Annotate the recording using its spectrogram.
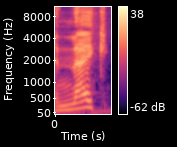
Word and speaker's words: Nike: Hay gente que dice Nike, pero es Nike. – La mayoría de la gente que yo conozco dice Nike y no.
